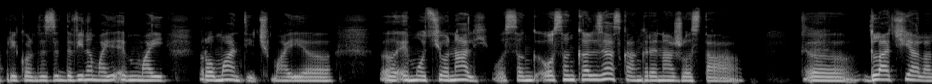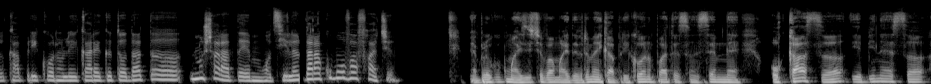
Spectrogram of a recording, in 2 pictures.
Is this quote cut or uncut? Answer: cut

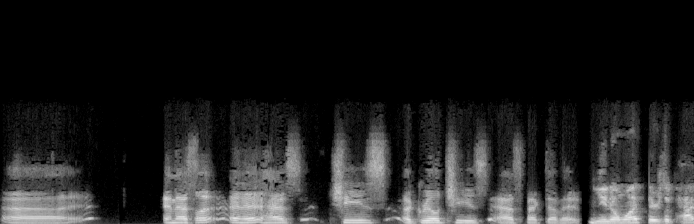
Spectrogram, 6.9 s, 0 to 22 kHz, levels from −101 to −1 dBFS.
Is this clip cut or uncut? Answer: cut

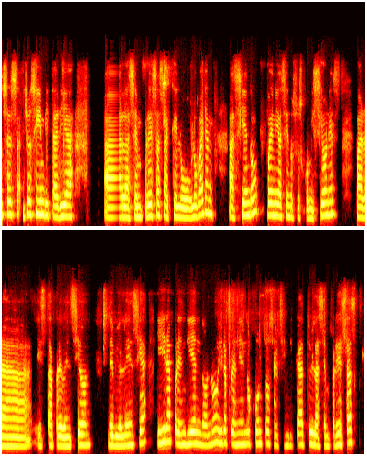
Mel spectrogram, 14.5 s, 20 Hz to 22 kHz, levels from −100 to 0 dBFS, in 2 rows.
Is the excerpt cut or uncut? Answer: uncut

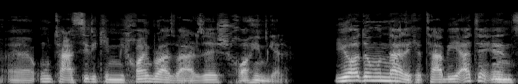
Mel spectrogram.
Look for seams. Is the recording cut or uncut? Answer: uncut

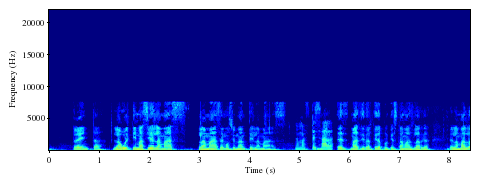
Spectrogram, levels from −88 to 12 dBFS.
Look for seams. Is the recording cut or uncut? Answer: cut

